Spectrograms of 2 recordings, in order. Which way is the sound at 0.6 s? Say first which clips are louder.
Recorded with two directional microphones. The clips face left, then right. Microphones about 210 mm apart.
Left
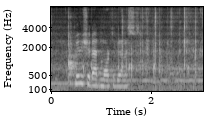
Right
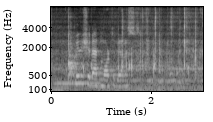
Left 4 dB; 45° left (ahead or behind).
